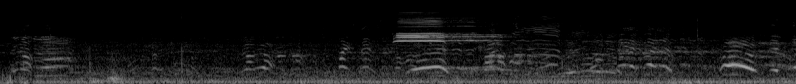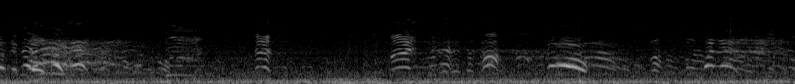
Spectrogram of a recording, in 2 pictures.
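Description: Young men shout to each other outdoors on an open field.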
